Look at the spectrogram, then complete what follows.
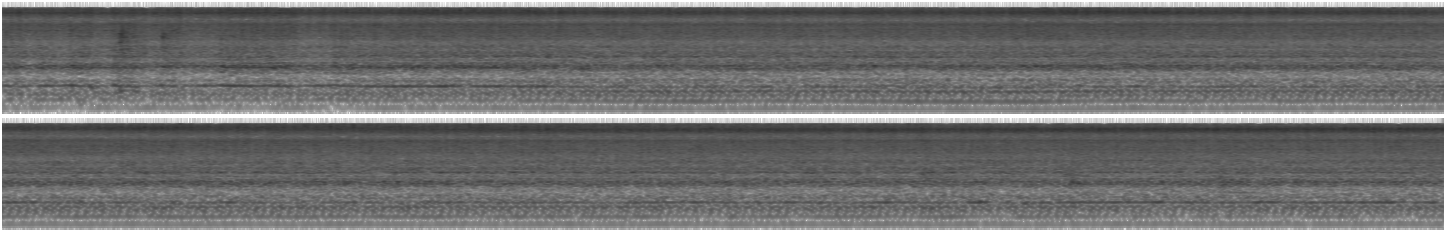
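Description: Tractor's diesel engine running steadily at a constant speed.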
